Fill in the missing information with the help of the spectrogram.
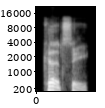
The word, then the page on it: curtsy: British English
